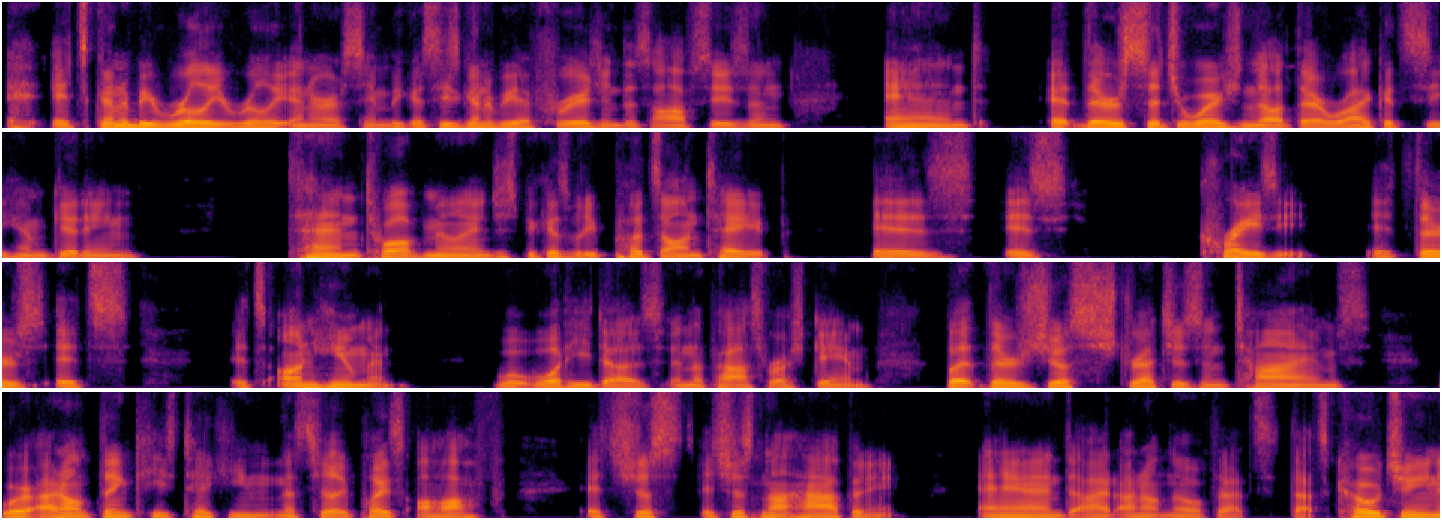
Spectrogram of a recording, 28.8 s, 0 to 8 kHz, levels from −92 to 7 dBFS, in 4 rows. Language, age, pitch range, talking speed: English, 20-39, 110-130 Hz, 175 wpm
